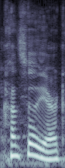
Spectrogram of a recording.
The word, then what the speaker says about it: consigliere: Hit it, Kev! – Consigliere. – Consigliere. – Consigliere. – No, not consigliere, consigliere. – Consigliere. – In different parts of Italy, you would pronounce consigliere. – The G. – Yeah, play it again. – One more time. – Consigliere.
